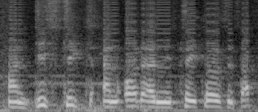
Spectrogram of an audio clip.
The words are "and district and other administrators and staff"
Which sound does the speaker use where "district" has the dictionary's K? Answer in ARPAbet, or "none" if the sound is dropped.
K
